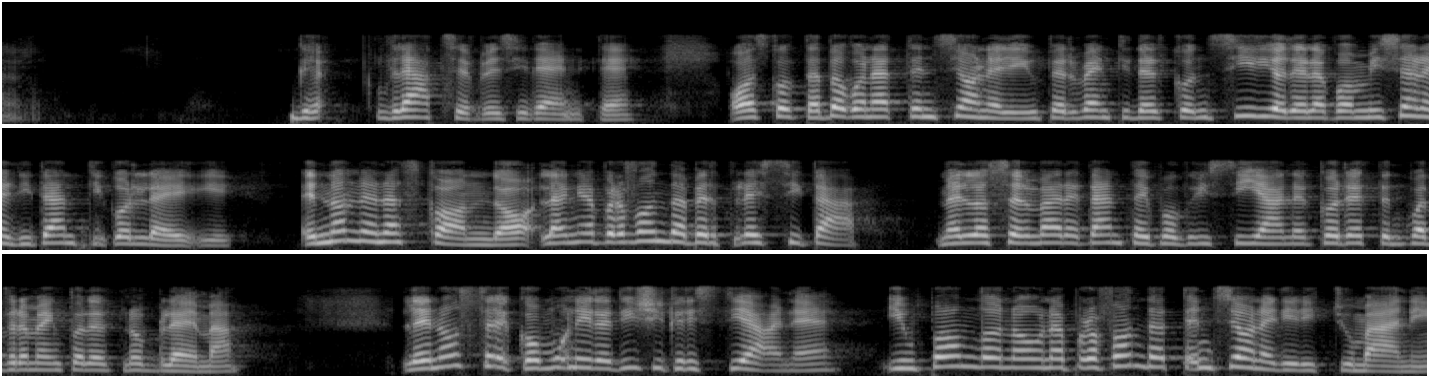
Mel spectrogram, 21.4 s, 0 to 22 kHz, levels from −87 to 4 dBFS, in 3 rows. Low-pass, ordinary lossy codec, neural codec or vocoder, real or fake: 7.2 kHz; none; codec, 24 kHz, 0.9 kbps, WavTokenizer, small release; fake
